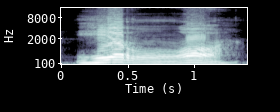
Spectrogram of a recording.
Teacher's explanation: kasrah bertemu ra yang tebal. Nah, di sini kita namakan dengan ra tafhim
